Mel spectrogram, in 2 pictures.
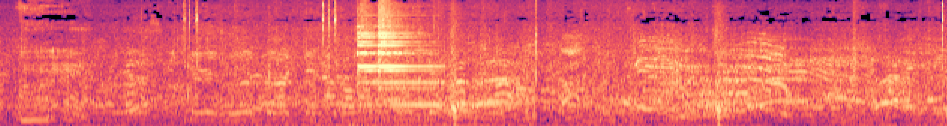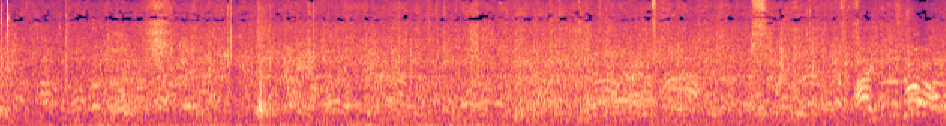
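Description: A large outdoor crowd of men shouts and chatters throughout.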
